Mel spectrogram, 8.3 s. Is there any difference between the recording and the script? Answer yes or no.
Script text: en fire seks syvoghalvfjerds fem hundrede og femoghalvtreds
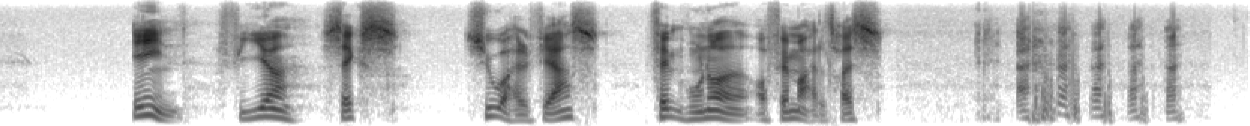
no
